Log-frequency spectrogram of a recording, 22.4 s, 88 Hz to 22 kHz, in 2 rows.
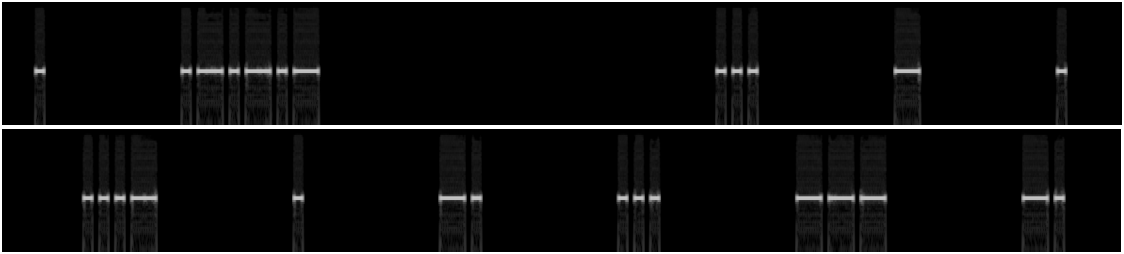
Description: Morse code, heard as a keyed tone, about 15 wpm, spaced as for 5 wpm, 1000 Hz. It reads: E. STEVENSON
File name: qotdfiles / 5wpm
